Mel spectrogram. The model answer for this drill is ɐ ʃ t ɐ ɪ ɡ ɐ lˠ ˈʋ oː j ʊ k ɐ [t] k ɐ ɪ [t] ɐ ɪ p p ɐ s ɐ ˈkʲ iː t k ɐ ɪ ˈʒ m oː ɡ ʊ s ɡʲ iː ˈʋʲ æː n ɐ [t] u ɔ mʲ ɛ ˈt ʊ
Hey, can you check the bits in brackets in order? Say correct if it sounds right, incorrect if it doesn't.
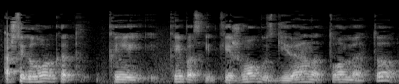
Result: correct, incorrect: k, correct

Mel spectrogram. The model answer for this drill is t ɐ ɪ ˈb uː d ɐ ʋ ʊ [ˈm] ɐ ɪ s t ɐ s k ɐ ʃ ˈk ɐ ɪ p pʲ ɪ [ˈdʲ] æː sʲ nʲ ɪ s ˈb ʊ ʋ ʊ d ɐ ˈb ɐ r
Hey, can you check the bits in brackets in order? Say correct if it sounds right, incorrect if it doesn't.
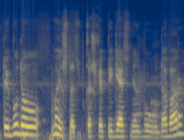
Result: correct, incorrect: ɡʲ

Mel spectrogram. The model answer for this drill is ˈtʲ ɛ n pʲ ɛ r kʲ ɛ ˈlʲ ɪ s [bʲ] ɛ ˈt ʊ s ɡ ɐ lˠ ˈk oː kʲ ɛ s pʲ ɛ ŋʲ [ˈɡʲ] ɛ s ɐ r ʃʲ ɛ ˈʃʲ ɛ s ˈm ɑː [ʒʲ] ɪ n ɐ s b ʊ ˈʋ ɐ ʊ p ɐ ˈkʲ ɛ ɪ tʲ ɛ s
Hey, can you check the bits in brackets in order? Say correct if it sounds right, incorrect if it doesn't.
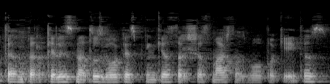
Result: incorrect: mʲ, incorrect: kʲ, incorrect: ʃʲ

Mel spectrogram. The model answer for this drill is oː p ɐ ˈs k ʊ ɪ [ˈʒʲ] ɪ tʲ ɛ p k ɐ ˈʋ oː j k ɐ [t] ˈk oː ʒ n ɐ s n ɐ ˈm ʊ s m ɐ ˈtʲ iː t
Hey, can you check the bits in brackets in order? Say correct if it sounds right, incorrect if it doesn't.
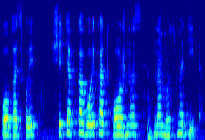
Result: incorrect: ʃʲ, correct

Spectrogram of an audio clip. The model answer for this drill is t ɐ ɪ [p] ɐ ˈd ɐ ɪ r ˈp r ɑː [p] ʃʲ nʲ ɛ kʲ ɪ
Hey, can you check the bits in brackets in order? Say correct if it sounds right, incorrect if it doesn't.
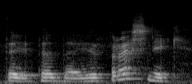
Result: incorrect: t, incorrect: none

